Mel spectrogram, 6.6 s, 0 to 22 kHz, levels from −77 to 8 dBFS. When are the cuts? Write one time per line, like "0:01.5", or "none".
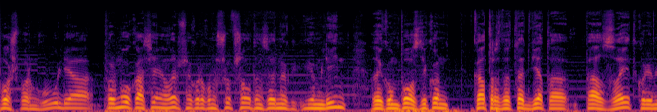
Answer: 0:01.0
0:03.6
0:04.6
